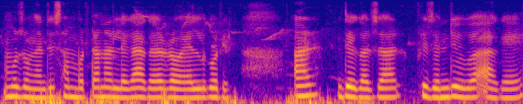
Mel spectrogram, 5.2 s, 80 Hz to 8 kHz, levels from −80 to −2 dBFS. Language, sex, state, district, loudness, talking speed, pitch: Chakma, female, Tripura, Unakoti, -18 LUFS, 125 wpm, 210 Hz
